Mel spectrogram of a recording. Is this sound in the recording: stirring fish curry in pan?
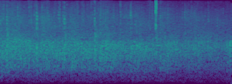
no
